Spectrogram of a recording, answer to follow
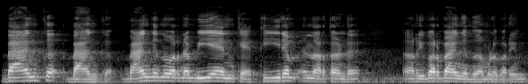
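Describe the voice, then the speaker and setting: Here a slightly high-voiced man with a Malayali accent teaches English by reading word lists at a slow pace and repeating them. He gives an explanation of each in his own tongue and fixes his slips partway through sentences.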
